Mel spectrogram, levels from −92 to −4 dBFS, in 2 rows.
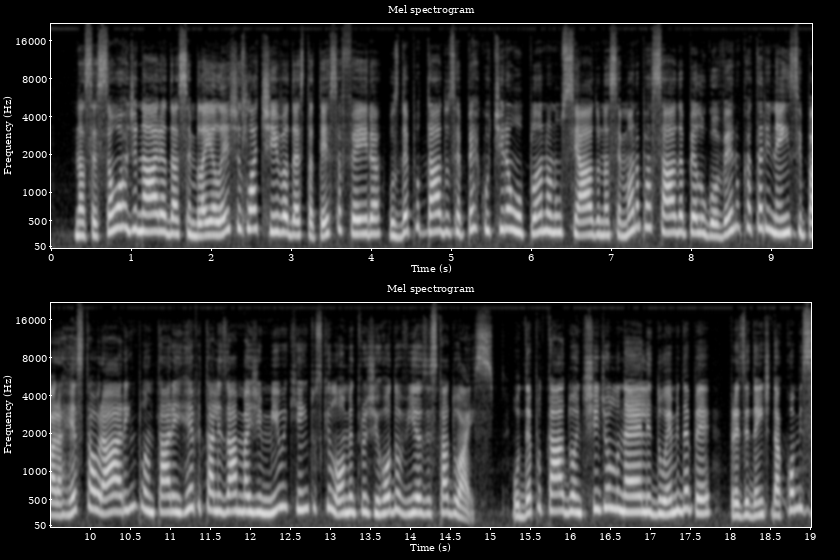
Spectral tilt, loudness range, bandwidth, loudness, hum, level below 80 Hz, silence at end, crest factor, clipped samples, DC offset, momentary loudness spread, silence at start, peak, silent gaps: -4 dB/octave; 2 LU; over 20 kHz; -23 LUFS; none; -70 dBFS; 0 s; 14 dB; under 0.1%; under 0.1%; 5 LU; 0.3 s; -8 dBFS; none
